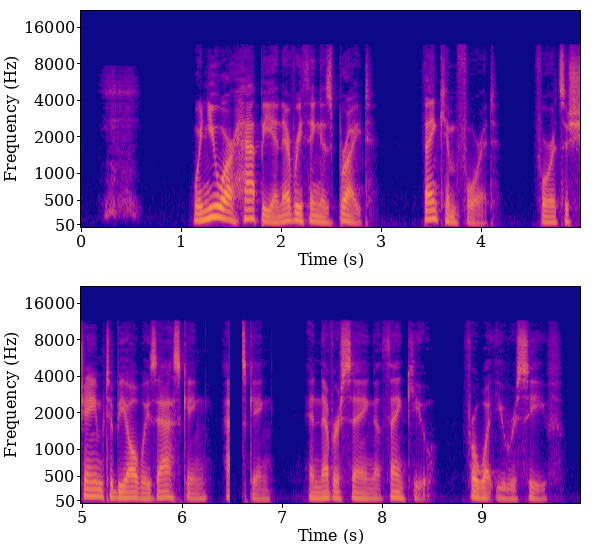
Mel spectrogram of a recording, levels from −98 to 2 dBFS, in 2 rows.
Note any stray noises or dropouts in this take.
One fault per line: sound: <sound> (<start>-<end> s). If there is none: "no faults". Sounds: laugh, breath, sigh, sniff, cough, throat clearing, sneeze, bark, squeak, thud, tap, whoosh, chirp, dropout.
sound: sniff (0.2-0.6 s)
sound: dropout (6.5-6.6 s)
